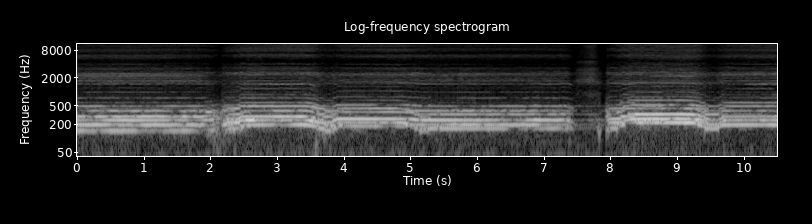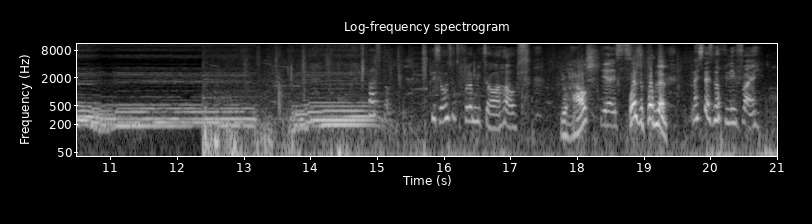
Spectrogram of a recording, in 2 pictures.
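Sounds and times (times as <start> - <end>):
hummed wordless vocal chords: 0.0 - 15.4.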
